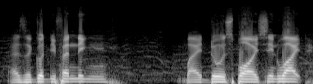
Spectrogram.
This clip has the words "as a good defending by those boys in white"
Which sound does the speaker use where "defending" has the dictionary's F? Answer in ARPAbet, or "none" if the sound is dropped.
F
